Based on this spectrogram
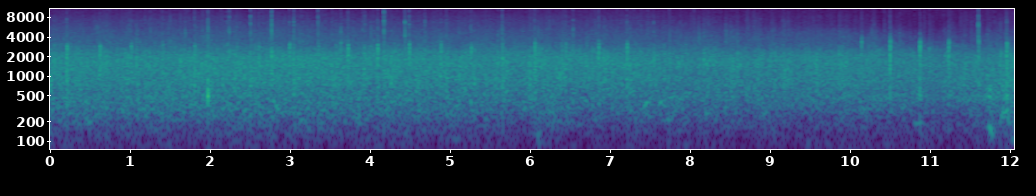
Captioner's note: applause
